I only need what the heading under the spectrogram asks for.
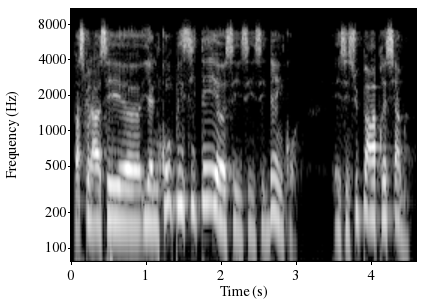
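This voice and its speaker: A man's voice: a little high, lively intonation, fairly quick, warm tone. A man casually commenting on comedy clips, talking conversationally with frequent hesitations. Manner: conversational, many fillers and restarts.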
